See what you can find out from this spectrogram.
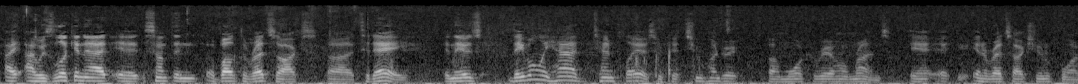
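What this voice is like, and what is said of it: Boston accent. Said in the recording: “my accent may give it away that I'm from Boston”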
